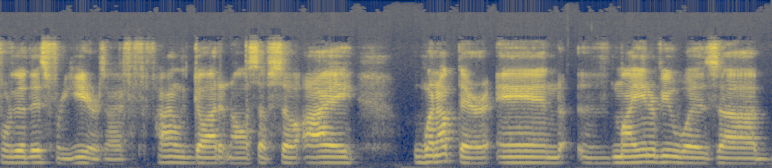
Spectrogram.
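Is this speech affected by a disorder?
Yes: stuttering; covert stuttering, hidden for years, struggled with speech since early years; went back to speech therapy as adult, now open about stuttering, National Stuttering Association member since 2006; stuttered badly when nervous or anxious, sometimes only mild, avoided speaking roles, chose behind-camera work; here prolonged sounds.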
